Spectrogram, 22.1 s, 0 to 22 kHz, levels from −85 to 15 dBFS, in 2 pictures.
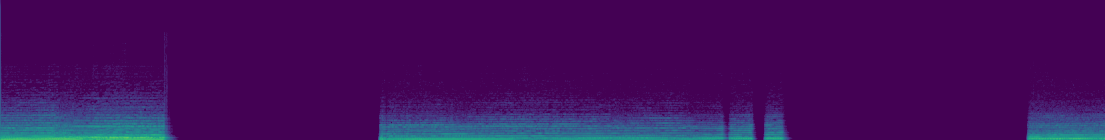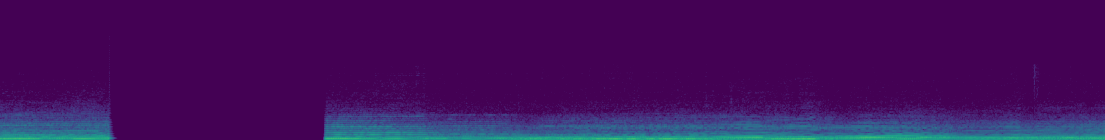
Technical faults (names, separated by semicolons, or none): long network dropout; scattered short gaps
